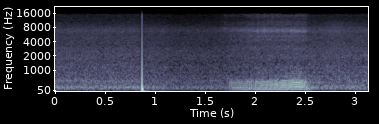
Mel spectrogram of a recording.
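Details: Sleeping French Bulldog, female, lying on her back with paws in the air, tucked into bed: a sharp click, then a single snorting, rattling inspiratory snore. Snoring.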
